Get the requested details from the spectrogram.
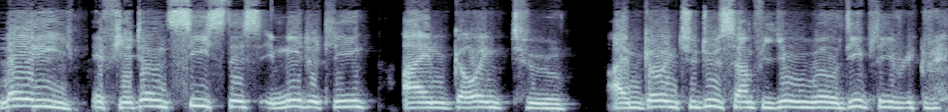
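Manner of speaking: slow, high-pitched, drawn-out calling voice. Playing a character banging on a door: in-character shout. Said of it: "bang on the door and shout".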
